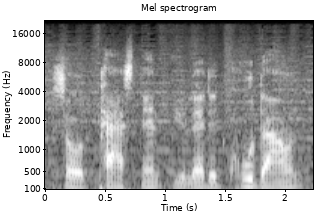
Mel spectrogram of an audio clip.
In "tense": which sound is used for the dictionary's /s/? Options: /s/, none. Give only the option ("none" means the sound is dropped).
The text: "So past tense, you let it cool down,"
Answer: none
